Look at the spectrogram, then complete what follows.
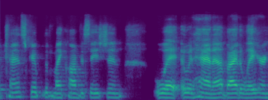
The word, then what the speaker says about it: Chana: of my conversation with hannah by the way her name is spelled c-h-a-n-a-m for anyone that's listening the c is silent um yes but i'll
